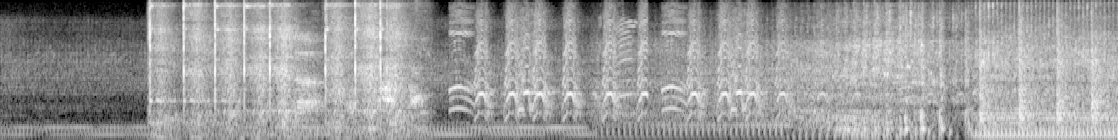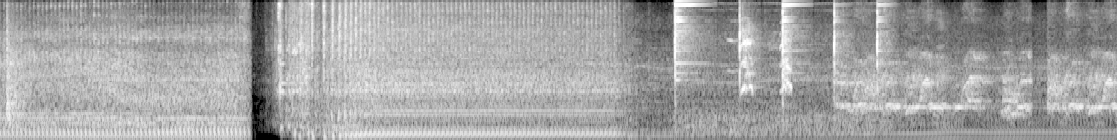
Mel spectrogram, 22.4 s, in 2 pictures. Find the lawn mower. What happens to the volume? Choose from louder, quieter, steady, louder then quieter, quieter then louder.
louder then quieter.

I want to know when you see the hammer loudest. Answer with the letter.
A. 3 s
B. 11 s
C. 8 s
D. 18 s
D.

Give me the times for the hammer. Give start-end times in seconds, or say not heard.
1.4-4.3, 9.8-11.6, 17.9-20.2.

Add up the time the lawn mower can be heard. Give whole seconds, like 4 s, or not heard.
22 s.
